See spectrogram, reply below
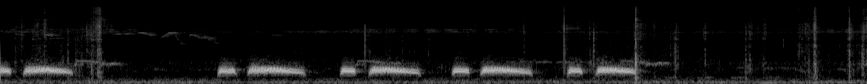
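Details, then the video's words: Decoy spotted dove cooing in the 'three kuk hoi' style to lure wild birds: a deep, soft coo, a pause, then clustered short and longer hollow notes, with a few faint clicks behind. "เสียงนกเขาใหญ่ 3กุกห้อย เรียกลงกุก2กุก"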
